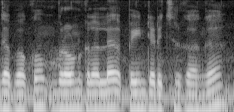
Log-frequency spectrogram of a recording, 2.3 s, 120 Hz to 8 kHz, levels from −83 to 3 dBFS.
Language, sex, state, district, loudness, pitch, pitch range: Tamil, male, Tamil Nadu, Chennai, -15 LUFS, 125 Hz, 120-130 Hz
